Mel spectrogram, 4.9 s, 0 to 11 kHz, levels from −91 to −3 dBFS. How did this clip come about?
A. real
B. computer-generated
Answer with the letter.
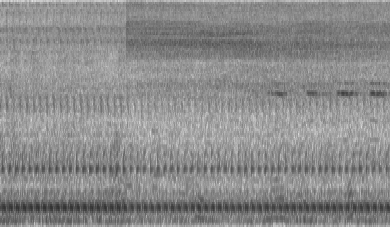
A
